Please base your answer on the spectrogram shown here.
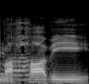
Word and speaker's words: Mojave: Mojave Valley Community Park.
